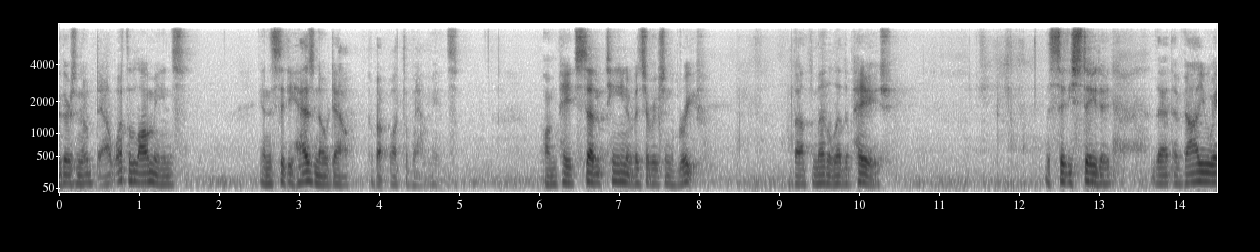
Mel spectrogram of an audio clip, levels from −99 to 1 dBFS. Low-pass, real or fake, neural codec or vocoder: 7.2 kHz; fake; codec, 16 kHz, 0.8 kbps, ZipCodec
